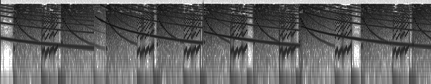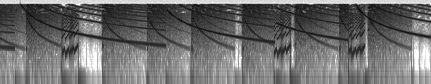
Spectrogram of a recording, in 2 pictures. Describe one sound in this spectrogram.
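A video game plays short buzzing bursts as enemies are hit.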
